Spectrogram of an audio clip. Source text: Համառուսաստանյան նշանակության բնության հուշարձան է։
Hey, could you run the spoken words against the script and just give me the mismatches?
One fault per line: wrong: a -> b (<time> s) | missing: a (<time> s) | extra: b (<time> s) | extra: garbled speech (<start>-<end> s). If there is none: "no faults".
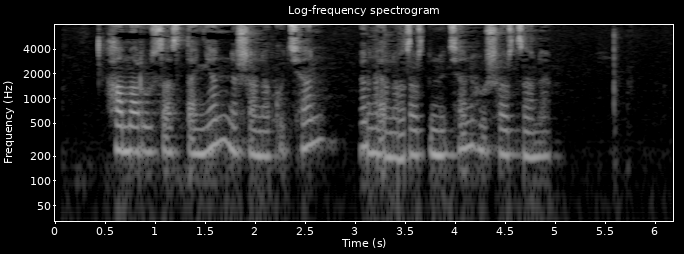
extra: garbled speech (3.0-3.7 s)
